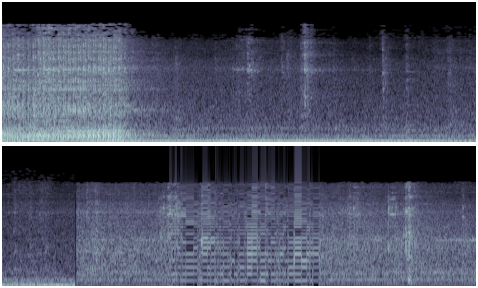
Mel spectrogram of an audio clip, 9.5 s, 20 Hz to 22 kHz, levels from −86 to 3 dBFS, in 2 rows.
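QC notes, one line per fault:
Throughout: MP3 compression. The codec damage is plainly audible: a watery, swirling texture as weak frequency components drop in and out between frames, with smeared transients and a metallic edge on bright content. This much swirl is the signature of a starved encoder, likely MP3 at a low bitrate, consistent with something around 48 kbps.
5.47 s to end: input switched to a poorer device. A brief gap of about 20 ms marks the change. After it the bandwidth narrows, so the sound turns duller and boxier. The level shifts by roughly 5 dB, and a new noise floor appears, around 40 dB under the signal. The sudden, lasting change in tone, level and background points to the capture likely moving to a different, lower-grade microphone or headset path.
6.42 to 7.91 s: robotic sound from repeated short buffers. Within the degraded section the sound takes on a rigid metallic buzz pitched at 188 Hz that only loosely tracks the underlying audio. 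Most of this stretch is replayed material rather than new signal, so the real audio is being skipped. A forced pitch of 188 Hz matches a loop period of about 5.3 ms, which fits playback likely repeating a short buffer while it waits for fresh data.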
